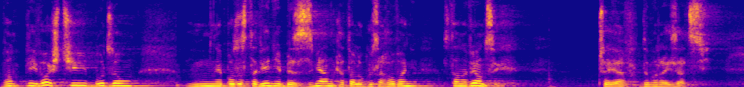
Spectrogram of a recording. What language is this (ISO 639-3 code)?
pol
